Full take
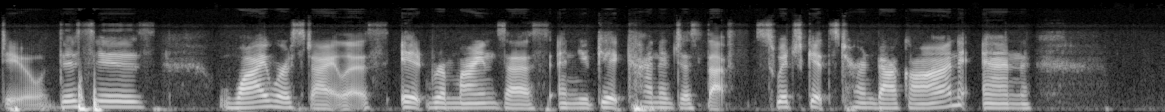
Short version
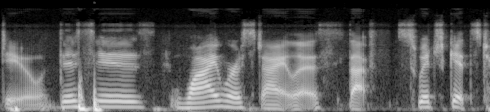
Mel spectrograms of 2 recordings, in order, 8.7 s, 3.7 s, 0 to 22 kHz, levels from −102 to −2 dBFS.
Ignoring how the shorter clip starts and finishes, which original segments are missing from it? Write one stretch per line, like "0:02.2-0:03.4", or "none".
0:01.2-0:01.6
0:02.9-0:05.2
